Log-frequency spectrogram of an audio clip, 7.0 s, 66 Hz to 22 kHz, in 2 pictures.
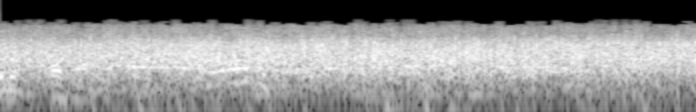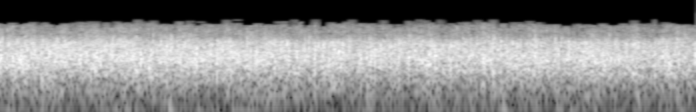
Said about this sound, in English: that thunderous round of applause, I'm sure, indicates that you enjoyed not only admiring Kenny's skill in keeping going, but the information that he imparted during those 60 seconds.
